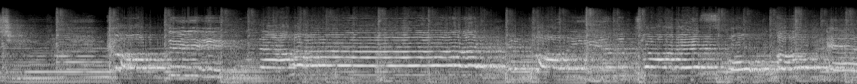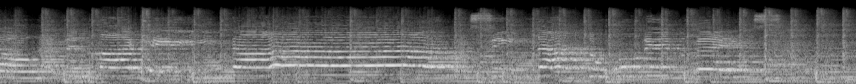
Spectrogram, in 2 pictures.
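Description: Live rock-musical number: singers holding long, bending notes into microphones over a band's accompaniment.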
